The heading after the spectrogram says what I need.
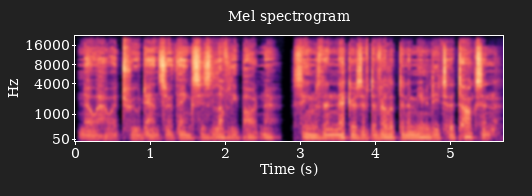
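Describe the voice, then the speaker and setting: A man voicing a gruff, stoic, dry-witted monster hunter in a video game, in a husky rasp with a terse, deadpan manner. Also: deep voice, fairly quick, dry recording. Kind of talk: video game character dialogue.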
